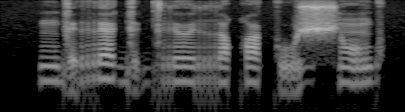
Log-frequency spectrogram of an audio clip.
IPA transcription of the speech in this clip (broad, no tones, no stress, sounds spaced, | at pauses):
ŋ ɡ ḛ r ɛ ɡ ḛ ɡ r ø r ʊ qʷ ɛ k ṵ ʒ ʃ õ ɡ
